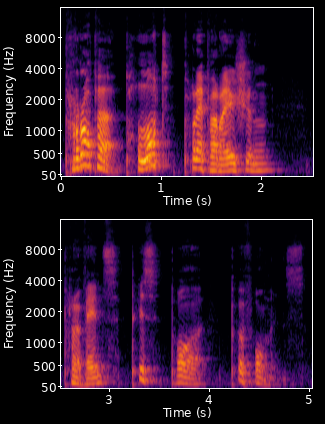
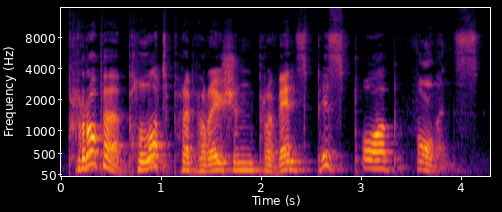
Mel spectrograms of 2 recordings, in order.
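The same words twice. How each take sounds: First: Slow, p sounds popped in "proper plot preparation"; crisp alliteration again. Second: Slow, every p popped hard in "Proper plot preparation"; crisp alliteration. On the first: Showing off the alliteration just because he can. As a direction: savour each p in "piss poor performance". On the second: Reading a viewer's motto, popping every p. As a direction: spit out each p in "piss poor performance". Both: Shown as a demonstration. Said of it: "And just because I can do it".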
